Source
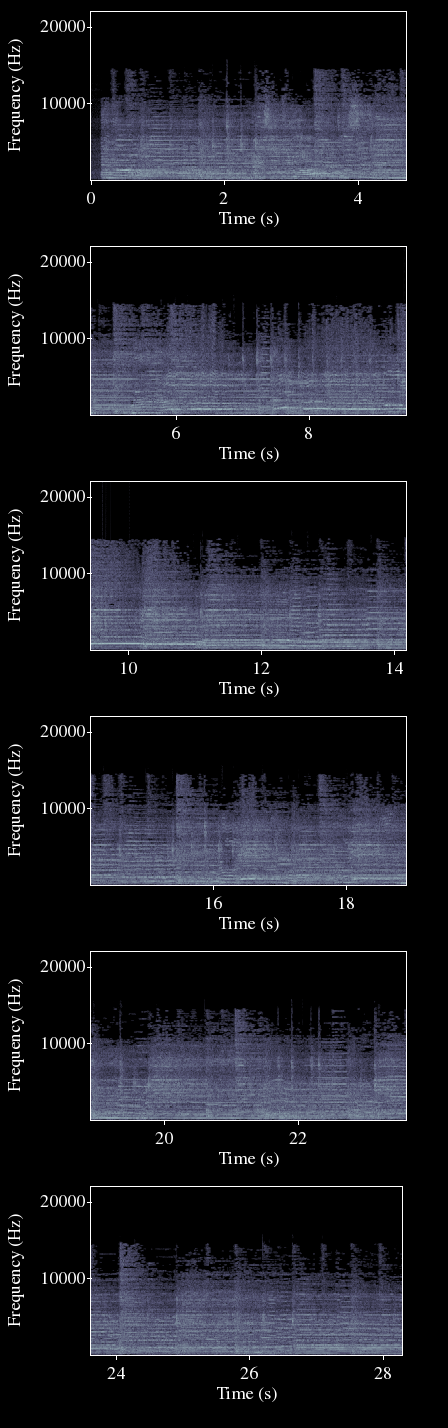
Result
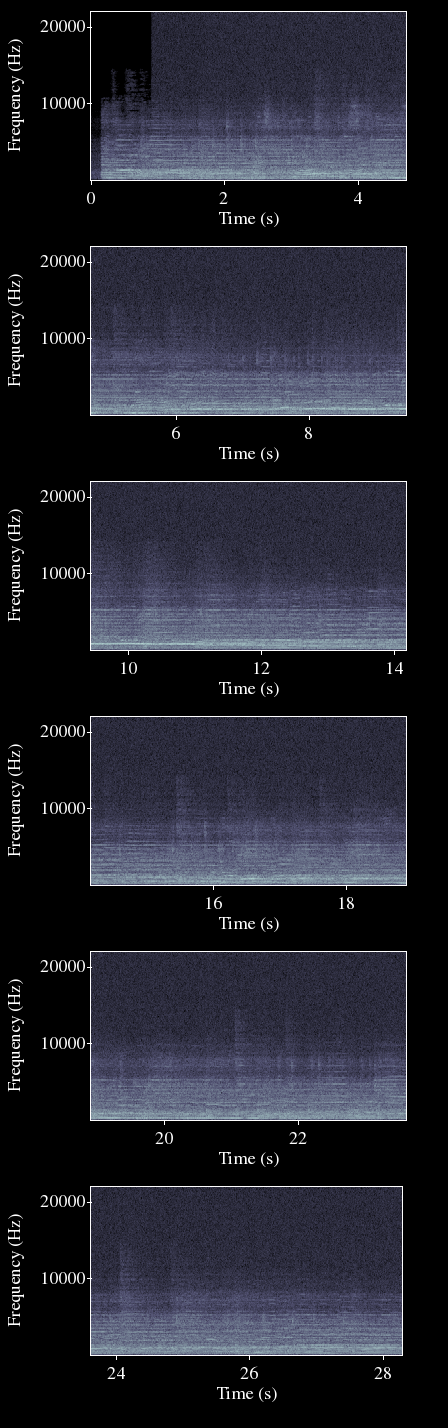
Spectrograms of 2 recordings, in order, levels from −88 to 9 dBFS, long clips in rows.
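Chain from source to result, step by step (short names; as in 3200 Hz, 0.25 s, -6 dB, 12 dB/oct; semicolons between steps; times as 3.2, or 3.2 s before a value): LPF 1800 Hz 6 dB/oct; on a send at -9 dB: reverb RT60 0.50 s, pre-delay 4 ms; on the sum: lo-fi delay 0.76 s, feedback 55%, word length 8-bit, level -4 dB; gain +6 dB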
